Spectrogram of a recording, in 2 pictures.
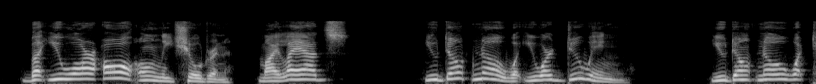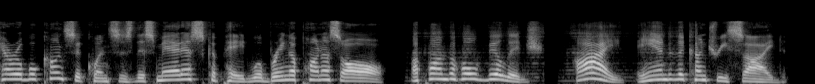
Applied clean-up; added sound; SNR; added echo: neural separator model SepFormer DNS4.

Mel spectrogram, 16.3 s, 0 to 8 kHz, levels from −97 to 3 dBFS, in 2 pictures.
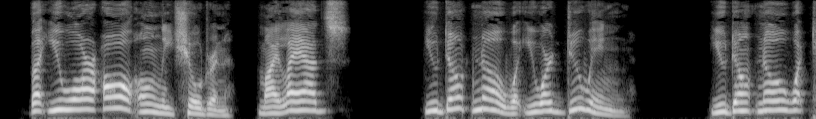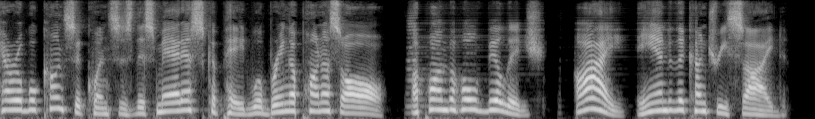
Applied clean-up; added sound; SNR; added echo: neural mask model DeepFilterNet 3.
